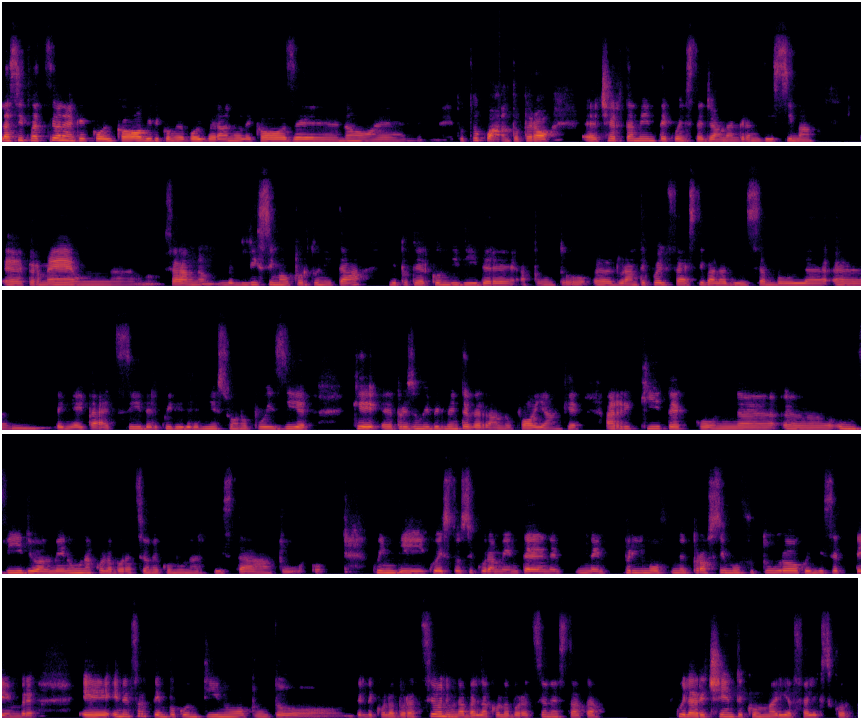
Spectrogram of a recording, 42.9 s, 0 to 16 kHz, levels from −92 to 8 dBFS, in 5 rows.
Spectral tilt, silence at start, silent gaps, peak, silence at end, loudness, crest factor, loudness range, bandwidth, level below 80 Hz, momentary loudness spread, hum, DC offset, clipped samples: -4.5 dB/octave; 0 s; 40.63-41.03 s; -16 dBFS; 0.1 s; -38 LUFS; 22 dB; 3 LU; 12.5 kHz; -86 dBFS; 11 LU; none; under 0.1%; under 0.1%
